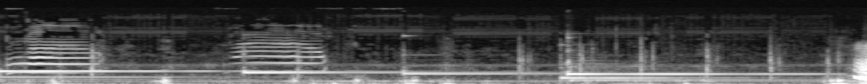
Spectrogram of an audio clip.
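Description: A cat meows in the horror video game Layers of Fear: Inheritance, a few clear, tonal, drawn-out cries spaced apart over quiet background sounds.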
